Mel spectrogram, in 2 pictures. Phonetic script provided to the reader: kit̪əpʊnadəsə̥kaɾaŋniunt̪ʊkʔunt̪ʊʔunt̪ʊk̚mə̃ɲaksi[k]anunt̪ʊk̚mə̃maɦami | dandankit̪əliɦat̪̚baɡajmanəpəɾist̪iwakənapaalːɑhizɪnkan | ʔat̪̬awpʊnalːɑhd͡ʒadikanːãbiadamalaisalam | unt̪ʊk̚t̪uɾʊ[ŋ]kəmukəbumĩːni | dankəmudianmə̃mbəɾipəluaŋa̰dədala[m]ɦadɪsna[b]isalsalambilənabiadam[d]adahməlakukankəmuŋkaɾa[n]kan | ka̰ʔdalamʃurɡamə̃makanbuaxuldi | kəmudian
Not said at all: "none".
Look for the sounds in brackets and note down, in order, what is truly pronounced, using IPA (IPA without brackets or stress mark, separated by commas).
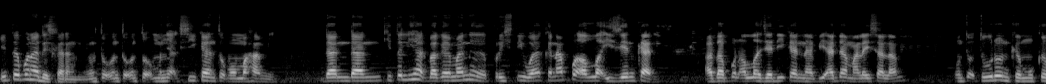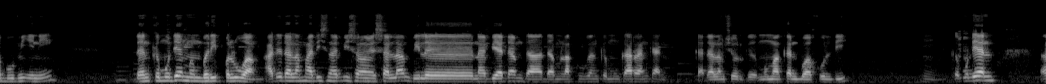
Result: k, n, m, b, d, n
